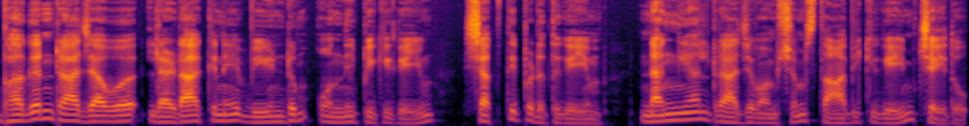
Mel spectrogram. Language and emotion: Malayalam, neutral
